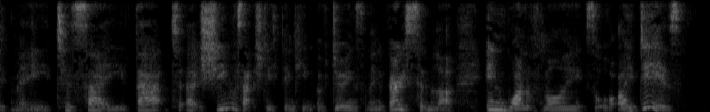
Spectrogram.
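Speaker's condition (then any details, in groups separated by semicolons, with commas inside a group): No condition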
